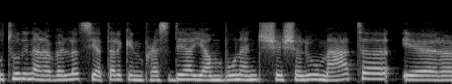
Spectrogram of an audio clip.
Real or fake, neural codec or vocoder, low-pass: fake; codec, 16 kHz, 0.4 kbps, LongCat-Audio-Codec; 7.2 kHz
